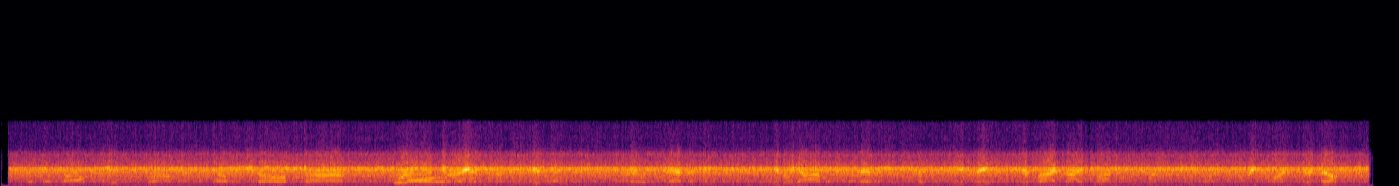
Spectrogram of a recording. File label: qso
